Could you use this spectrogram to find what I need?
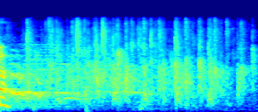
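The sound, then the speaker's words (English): Scattered applause from part of an audience, a thin, uneven patter of claps that carries on steadily with some talk mixed in. “I noticed only a third of the room clapped, that's fine.”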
